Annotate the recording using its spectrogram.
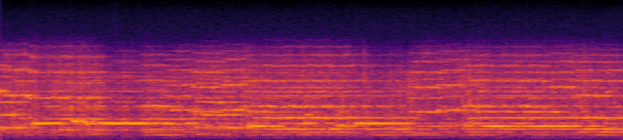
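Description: Orchestral background score with a violin melody over strings, moving in held notes.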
